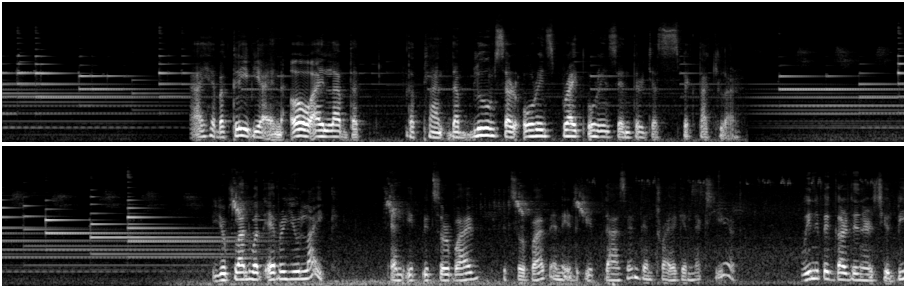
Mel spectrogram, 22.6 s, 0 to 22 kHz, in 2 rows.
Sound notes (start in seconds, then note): 9.7 wind chimes ring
